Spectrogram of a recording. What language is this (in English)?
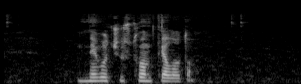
Macedonian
